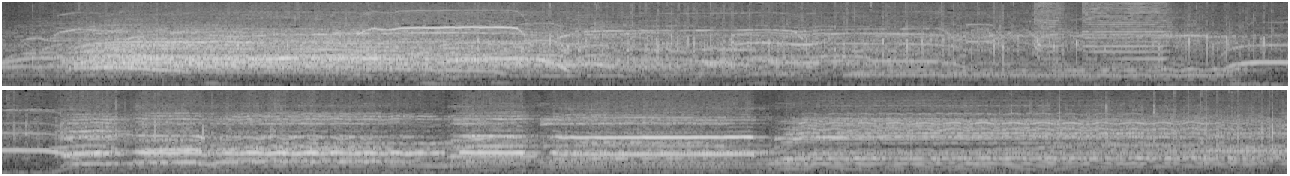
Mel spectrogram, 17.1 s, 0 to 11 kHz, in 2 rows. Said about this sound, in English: Ocala and Marion County, we are so proud to have our troops home, the 351st MP Company. Now let's hear a real cheer.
